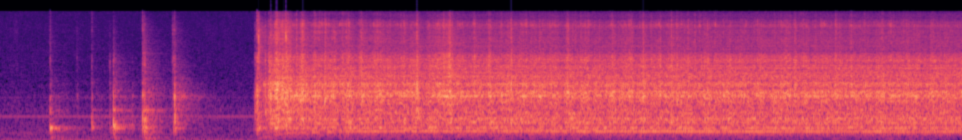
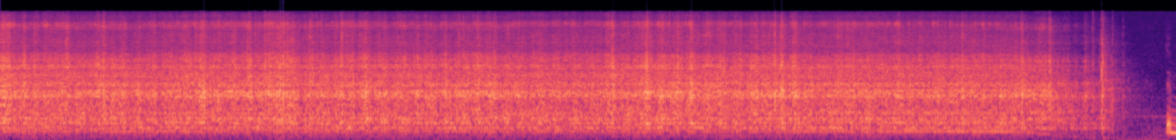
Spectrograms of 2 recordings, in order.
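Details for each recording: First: Blender making a vanilla shake with ice and water, later blending round: a few taps, then the motor spins up to a steady high whir with no ice clicking; the ice is blended and it runs smoothly. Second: Blender crushing ice: loud steady motor roar with a rough, uneven rattle and clicking as unblended ice chunks knock around the blades. It may take up to three rounds of blending and shaking before the clicking stops, meaning the ice is not yet fully crushed.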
